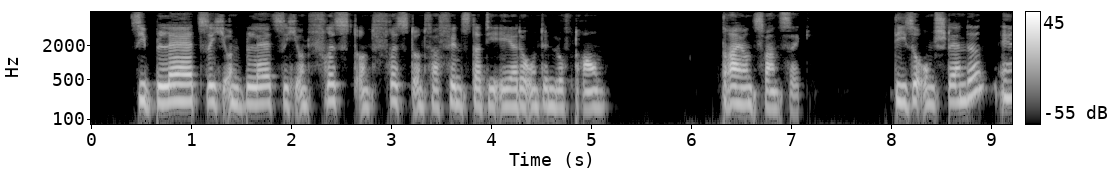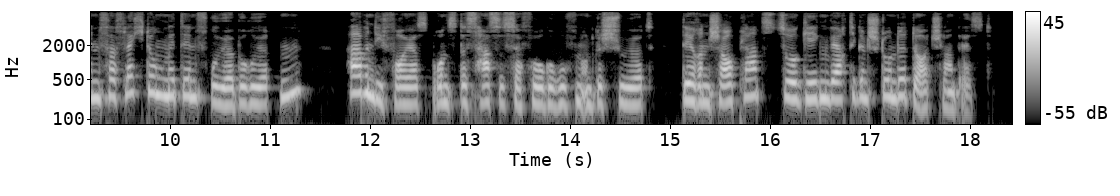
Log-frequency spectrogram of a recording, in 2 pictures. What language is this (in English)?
German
